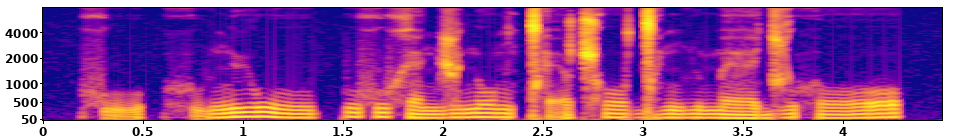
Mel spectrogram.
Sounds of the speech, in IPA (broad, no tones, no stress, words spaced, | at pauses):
xṵ | hṵʎnyː wuːpːuxu xɛŋʐynoːŋ ǀʰɛ̰ɐ̯ʈ͡ʂʰoːɡ͡ǀɛŋʎy mɛːd͡ʑu hoː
